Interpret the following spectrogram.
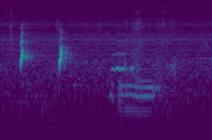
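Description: A bird calling: two short, quick chirps rising in pitch, about half a second apart, followed by a brief spoken 'e'.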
